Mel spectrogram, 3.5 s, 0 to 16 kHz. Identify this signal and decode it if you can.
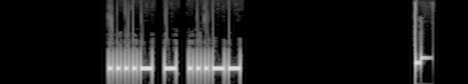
Morse code, heard as a keyed tone, about 40 wpm, 700 Hz. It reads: 4T3
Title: Common Cut Numbers - 3-Digit 40wpm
